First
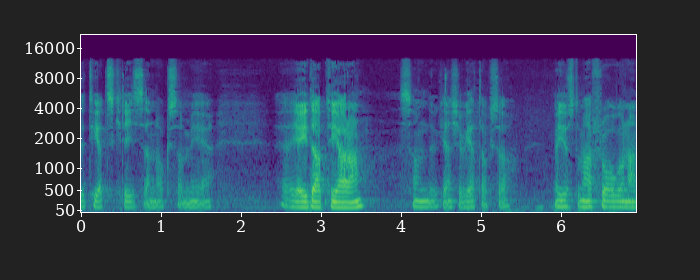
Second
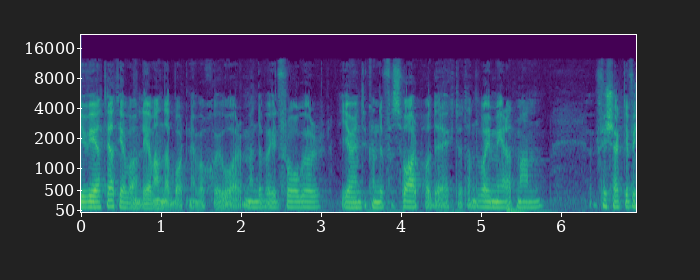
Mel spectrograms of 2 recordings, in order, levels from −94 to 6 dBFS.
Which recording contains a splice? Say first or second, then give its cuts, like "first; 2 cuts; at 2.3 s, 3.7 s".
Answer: second; 2 cuts; at 2.5 s, 3.1 s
